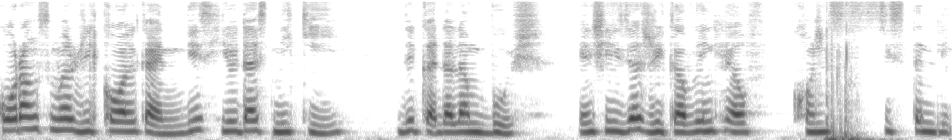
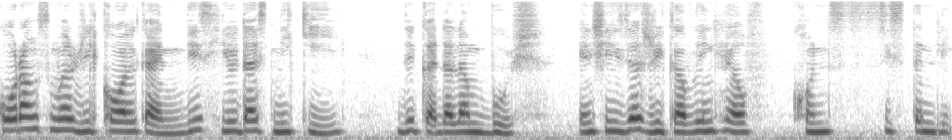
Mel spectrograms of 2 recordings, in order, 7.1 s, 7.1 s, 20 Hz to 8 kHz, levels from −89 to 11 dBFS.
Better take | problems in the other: second | noise reduction (classical method log-MMSE)

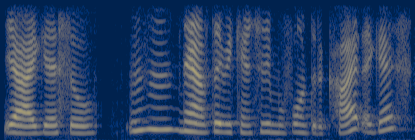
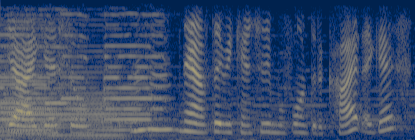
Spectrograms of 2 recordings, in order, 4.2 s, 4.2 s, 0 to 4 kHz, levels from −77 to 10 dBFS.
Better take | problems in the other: first | background sound (Organ); 4 dB below the speech

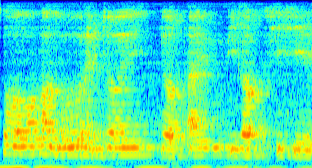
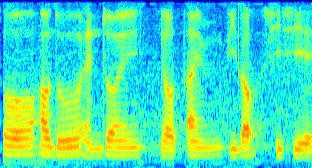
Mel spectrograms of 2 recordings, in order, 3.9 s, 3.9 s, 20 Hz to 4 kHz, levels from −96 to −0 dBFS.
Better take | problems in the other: second | room echo; dies away in 0.6 s

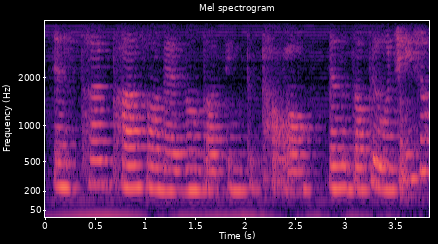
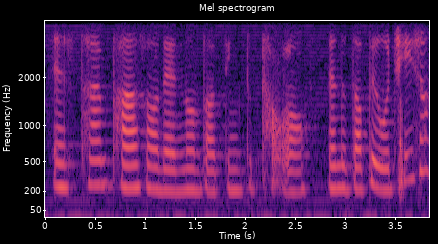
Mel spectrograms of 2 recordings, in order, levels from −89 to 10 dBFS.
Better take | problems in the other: second | room echo; dies away in 0.7 s

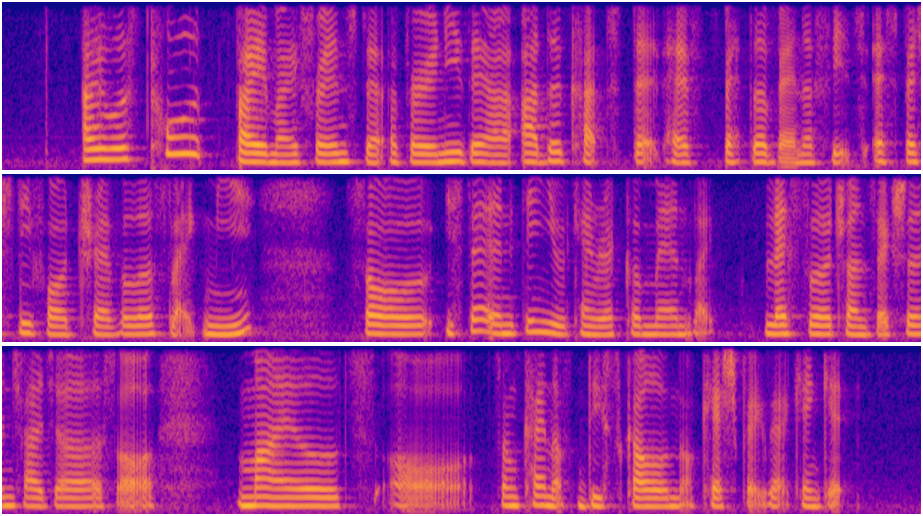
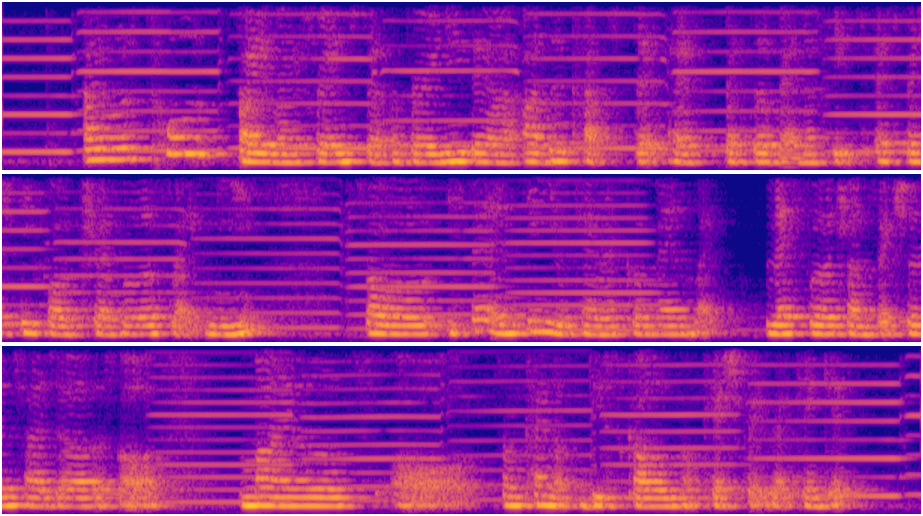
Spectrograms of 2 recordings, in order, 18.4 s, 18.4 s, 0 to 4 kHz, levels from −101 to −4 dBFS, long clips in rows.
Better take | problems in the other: first | background sound (Bowed string instrument); 17 dB below the speech // room echo; dies away in 0.5 s

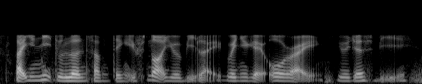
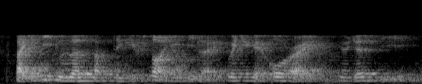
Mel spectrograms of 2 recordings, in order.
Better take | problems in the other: first | room echo; dies away in 0.9 s

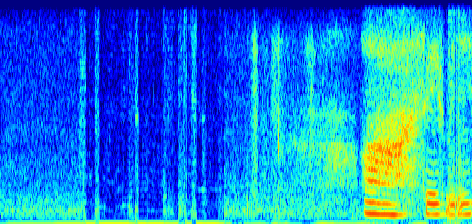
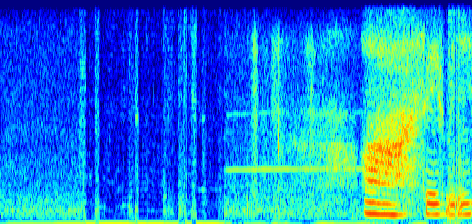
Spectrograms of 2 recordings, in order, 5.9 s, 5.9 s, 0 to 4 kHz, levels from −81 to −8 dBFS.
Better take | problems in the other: first | background sound (Wind instrument, woodwind instrument); 19 dB below the speech

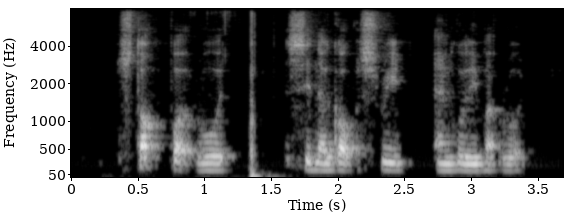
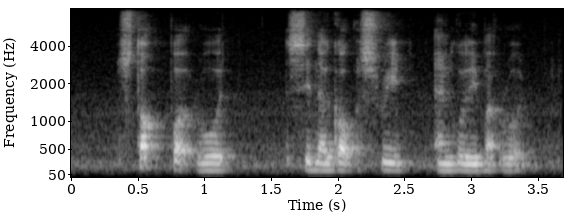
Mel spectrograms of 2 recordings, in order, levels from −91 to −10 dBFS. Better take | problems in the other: second | noise reduction (classical method spectral subtraction)

